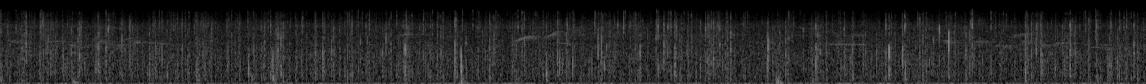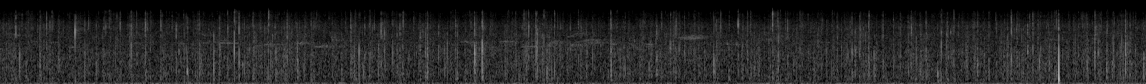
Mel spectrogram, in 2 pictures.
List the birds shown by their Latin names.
Leiothrix lutea, Drepanis coccinea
